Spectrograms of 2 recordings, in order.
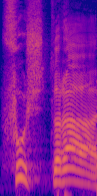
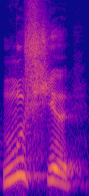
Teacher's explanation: charabia a désigné le patois auvergnat, à cause de la prononciation palatalisée du S qui sonnait comme un che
